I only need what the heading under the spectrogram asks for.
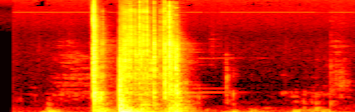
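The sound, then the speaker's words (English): A closet door being shut: a solid wooden thunk with a brief rattling burst, followed by a few faint soft knocks and bumps, alone without talk. “Is the sound of me locking myself in my closet. Well, not locking myself, just shutting myself in my closet.”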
